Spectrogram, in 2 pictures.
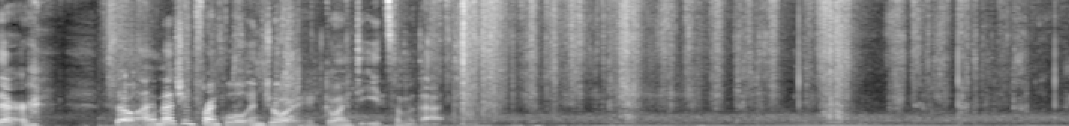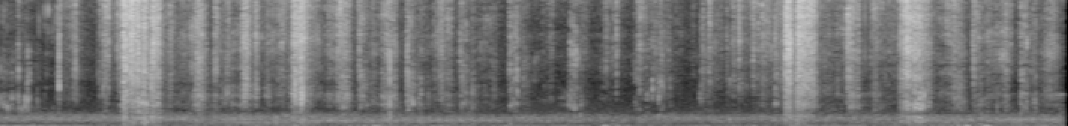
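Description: A dog sniffs and snuffles in snow close by.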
